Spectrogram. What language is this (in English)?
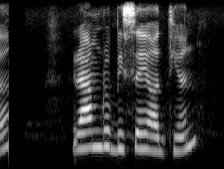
Nepali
